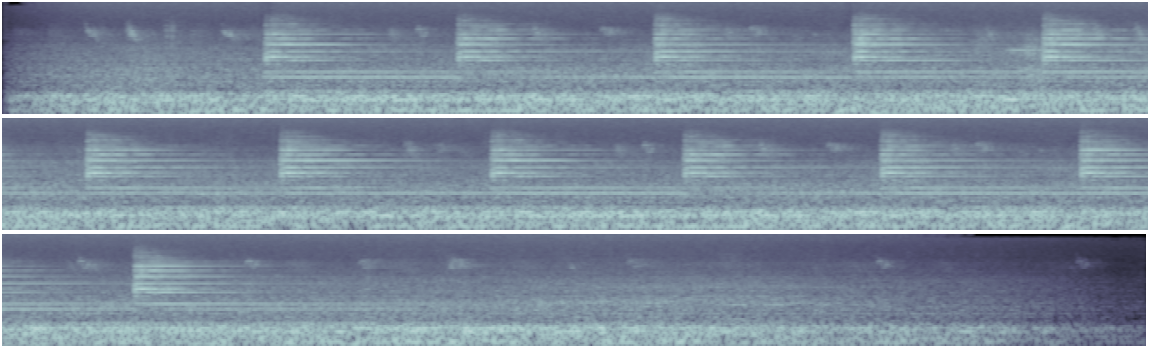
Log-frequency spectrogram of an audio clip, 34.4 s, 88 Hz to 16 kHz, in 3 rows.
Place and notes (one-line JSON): {"title": "paris, chapelle sainte-marie, clock bell", "date": "2009-12-12 12:57:00", "description": "the hour clock of the church, recorded on the street. In the background a sonoric constant traffic noise\ninternational cityscapes - social ambiences and topographic field recordings", "latitude": "48.86", "longitude": "2.36", "altitude": "44", "timezone": "Europe/Berlin"}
